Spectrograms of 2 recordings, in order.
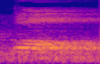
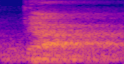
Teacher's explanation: pangkal lidah ketemu dengan langit paling belakang di bagian lunak ini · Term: huruf qa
